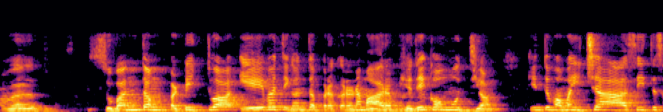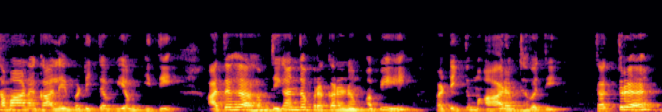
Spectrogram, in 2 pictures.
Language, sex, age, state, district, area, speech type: Sanskrit, female, 45-60, Tamil Nadu, Coimbatore, urban, spontaneous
